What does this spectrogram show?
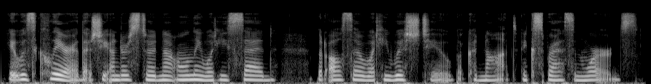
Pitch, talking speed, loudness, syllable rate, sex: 205 Hz, 210 wpm, -18 LUFS, 4.8 syllables/s, female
